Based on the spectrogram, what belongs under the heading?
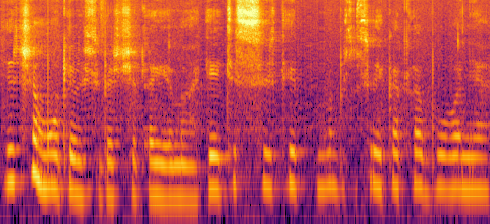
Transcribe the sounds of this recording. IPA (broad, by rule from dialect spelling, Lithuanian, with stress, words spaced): ɪr ˈt͡ʃʲɛ ˈmoːkʲɛʊsʲɪ bʲɛt ˈʃʲɪtɐ ɡʲɪ ˈmɑːnɐ ˈtʲeːtʲɪs ɪr ˈtʲɛɪp ˈlˠɑːbɨɪ sʊ sʲʋʲɛɪkɐˈtɐ ˈbuːʋoː ˈnʲɛ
